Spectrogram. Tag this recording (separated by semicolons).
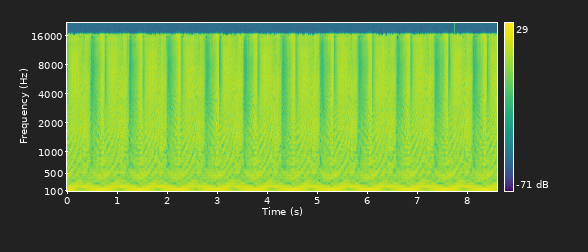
driven; reece; drum-n-bass; heavy; harsh; bass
